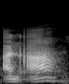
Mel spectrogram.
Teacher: terdapat izhar karena huruf nun sukun bertemu dengan ain dengan cara membacanya tidak dengung sama sekali.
